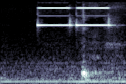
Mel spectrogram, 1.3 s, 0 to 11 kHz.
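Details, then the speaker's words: Double beep from an Allied Healthcare AHP300 transport ventilator when the button is held to enter custom-mode programming; two short high-pitched electronic beeps, normal device signal. "you hear a double beep you let go and then you just make whatever changes you'd like"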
